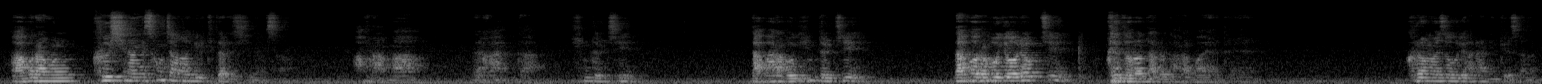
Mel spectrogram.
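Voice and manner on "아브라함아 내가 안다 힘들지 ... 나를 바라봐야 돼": soft, low, gentle consoling words; tender God voice. Acted. God gently comforting a struggling Abraham, soft and tender. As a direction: comfort him like a patient father.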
